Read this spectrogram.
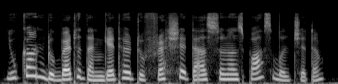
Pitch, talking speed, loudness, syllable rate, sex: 250 Hz, 250 wpm, -19 LUFS, 6.0 syllables/s, female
